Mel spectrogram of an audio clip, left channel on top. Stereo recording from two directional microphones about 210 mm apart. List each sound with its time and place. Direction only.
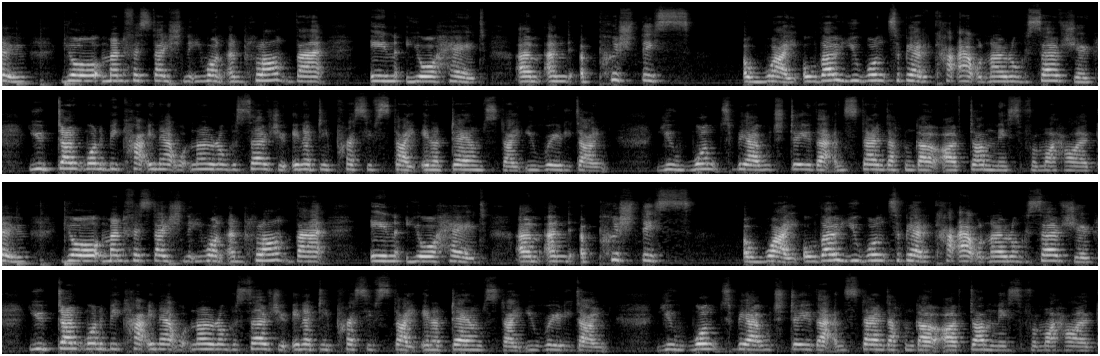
0.7 s a woman's voice: 45° left (ahead or behind)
